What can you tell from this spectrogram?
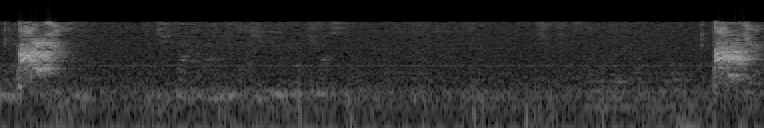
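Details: Two sharp, loud dog barks about five seconds apart, with quiet room noise and faint speech between them.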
